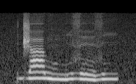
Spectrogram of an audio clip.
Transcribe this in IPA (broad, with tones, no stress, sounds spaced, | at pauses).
d͡ʒ aː˦ v ũ˨ n i˦ z eː˦˨ z i˦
